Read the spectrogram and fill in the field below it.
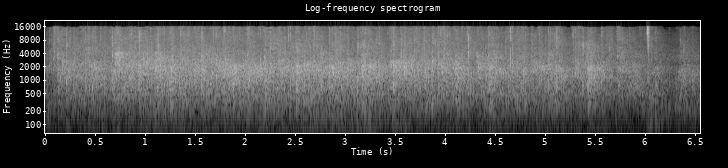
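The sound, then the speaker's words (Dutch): An audience breaks into sustained applause for a guest being introduced, a dense steady wash of many hands clapping at even loudness for several seconds before easing slightly at the end. “Geef haar een applaus.”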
